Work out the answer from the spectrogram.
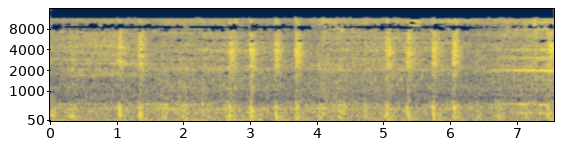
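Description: Southern multiple-unit passenger train running past close alongside the platform: a loud low rumble with repeated knocks of the wheels over rail joints. A high-pitched wheel or brake squeal begins near the end.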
